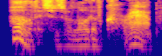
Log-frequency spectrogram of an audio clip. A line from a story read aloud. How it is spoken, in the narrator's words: muttered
